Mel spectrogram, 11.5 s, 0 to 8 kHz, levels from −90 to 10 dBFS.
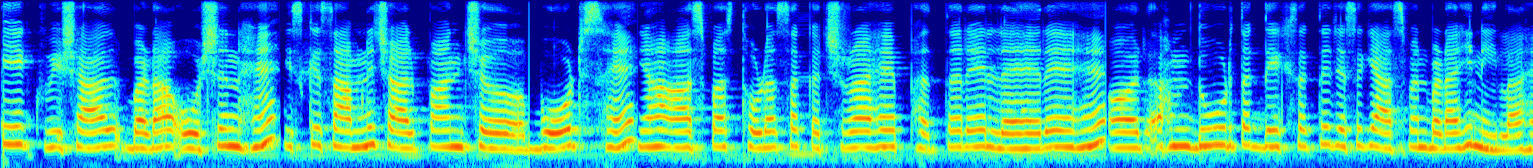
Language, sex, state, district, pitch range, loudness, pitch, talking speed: Hindi, female, Jharkhand, Sahebganj, 250-275 Hz, -16 LUFS, 265 Hz, 190 wpm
